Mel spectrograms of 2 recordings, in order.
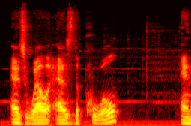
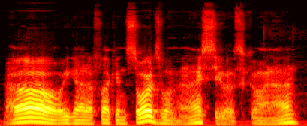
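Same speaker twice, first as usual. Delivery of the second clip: mocking drunk, loud at first; drunken man; 7 dB louder, slower than usual. Drunk man sees the swordswoman draw, mocking drunken jeer. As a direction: jeer at the challenger, slowing at the end. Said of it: "He's got a bottle of alcohol".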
